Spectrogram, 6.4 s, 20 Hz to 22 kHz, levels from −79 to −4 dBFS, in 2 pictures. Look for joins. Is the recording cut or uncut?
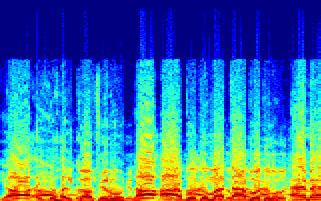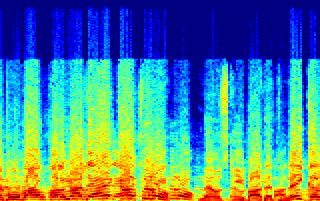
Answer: uncut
